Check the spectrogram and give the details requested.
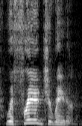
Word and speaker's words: refrigerator: what's one syllable okay refrigerator refrigerator you met this word in lesson one and lesson two so by now lesson three you must know refrigerator five syllables stressa second one right refrigerator okay how about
